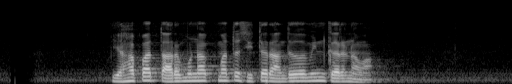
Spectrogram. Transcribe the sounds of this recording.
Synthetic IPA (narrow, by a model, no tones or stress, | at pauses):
jɐɦapat̪aɾɐmunak̚mat̪əsit̪əɾand̪əʋəminkəɾənəʋa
